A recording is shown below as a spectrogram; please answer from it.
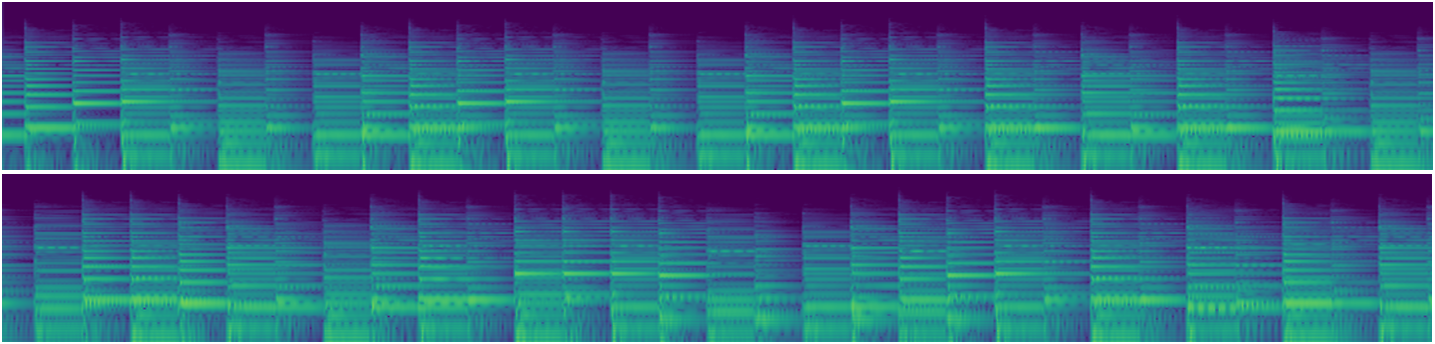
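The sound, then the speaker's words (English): A jaunty ragtime-style melody in Lydian mode, with the F raised to F sharp, played over broken chords in a bouncing back-and-forth pattern. Many steady, evenly spaced notes continue without a break, moderately loud, with no voices. “Now let's put it in Lydian mode, changing that F to an F sharp. And now it sounds like this.”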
